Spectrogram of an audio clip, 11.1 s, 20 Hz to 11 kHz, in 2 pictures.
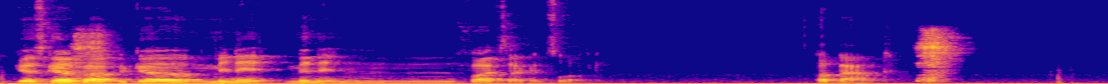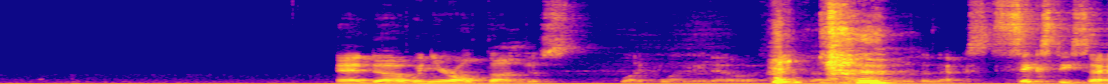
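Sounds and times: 
speech: 0.1 - 3.1, 4.1 - 4.8, 7.2 - 11.0
sneeze: 9.4 - 10.2.

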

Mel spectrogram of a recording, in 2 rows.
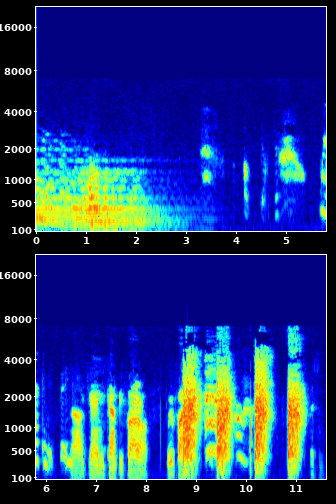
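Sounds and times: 
speech: 6.6 - 9.1
gunshots fired outdoors in the dark: 8.7 - 11.3.

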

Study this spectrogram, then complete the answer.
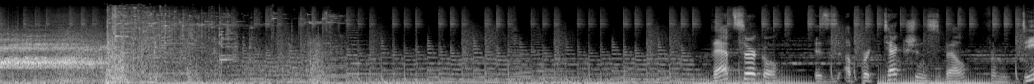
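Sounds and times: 
car tires screeching in a hard skid: 0.0 - 3.7
car crash impact: 0.0 - 3.9
glass shattering: 1.0 - 3.7
debris rattling: 1.0 - 3.9
speech: 7.2 - 10.3.

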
